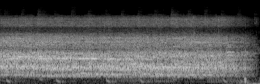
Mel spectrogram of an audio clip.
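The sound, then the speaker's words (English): A large crowd of Philadelphia Eagles fans boos at the NFL draft as the Eagles select quarterback Donovan McNabb of Syracuse University, in a loud, sustained, steady wash of jeering voices that holds for a couple of seconds before dipping slightly at the end. No individual speech stands out. “Dude, they're booing him”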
